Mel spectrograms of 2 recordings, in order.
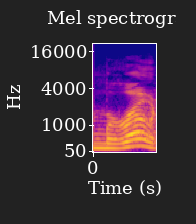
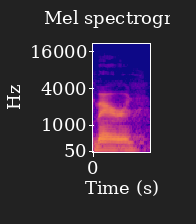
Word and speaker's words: Maron: And then you have Mark Maron, or Marone. I don't even know how to say his name. I see him everywhere. I think it's Maron. Maron, yeah, Mark Maron. That's what I thought.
